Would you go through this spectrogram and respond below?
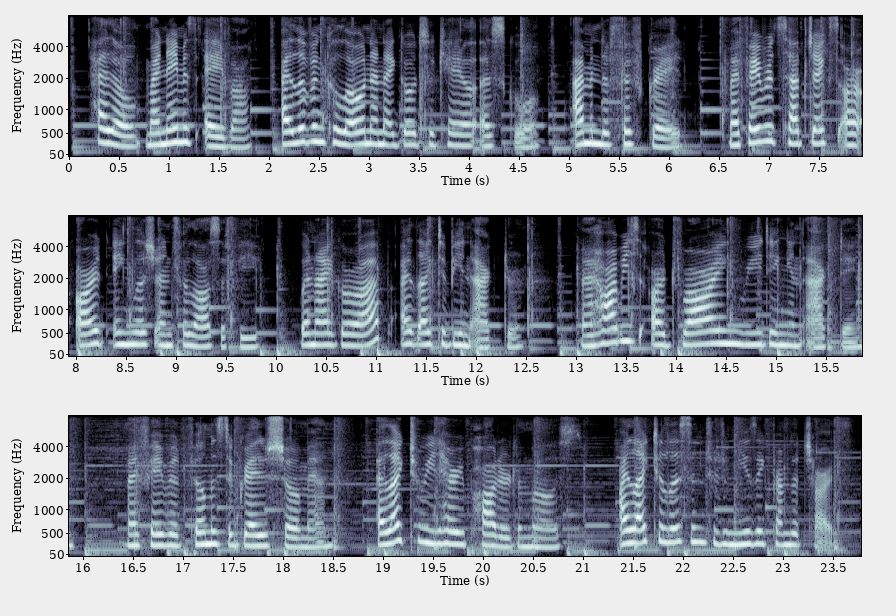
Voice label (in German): Selbstvorstellung EN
